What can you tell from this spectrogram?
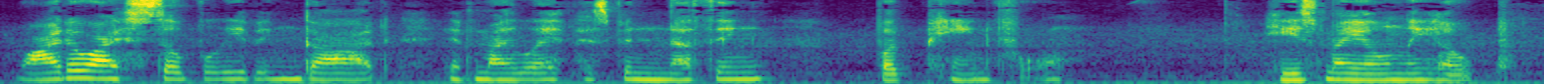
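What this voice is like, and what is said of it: Emotional, choked-up reading voice. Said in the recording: “I truly end up getting a little emotional there.”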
